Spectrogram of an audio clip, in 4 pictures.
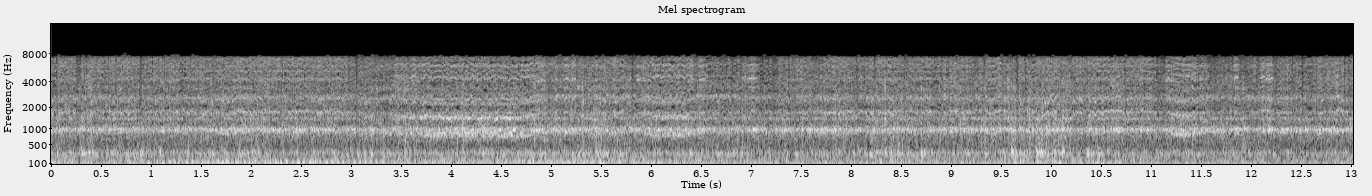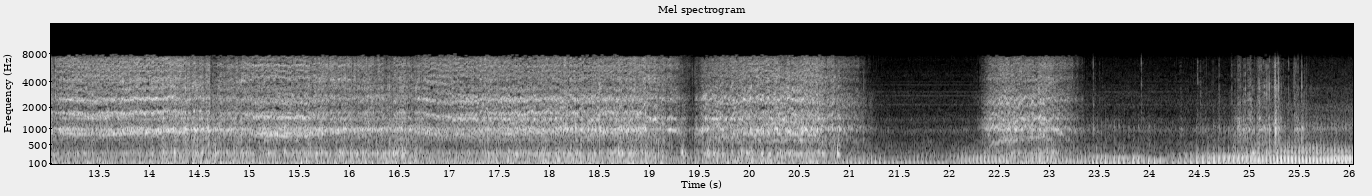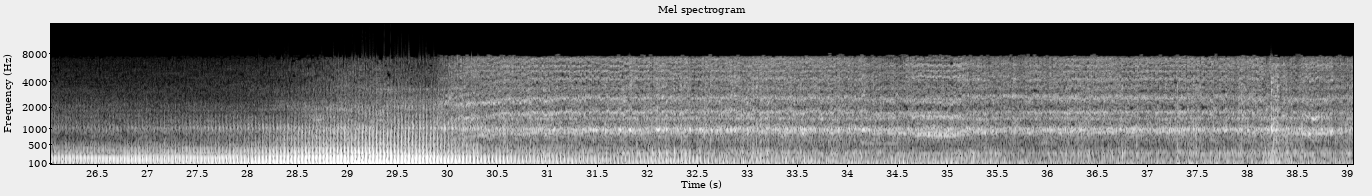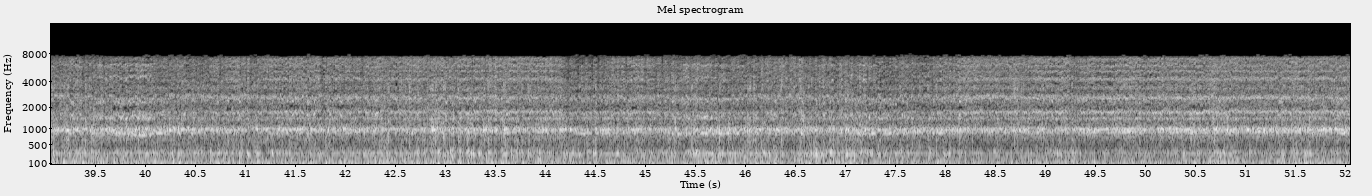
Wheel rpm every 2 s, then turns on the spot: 230, 230, 220, 230, 230, 230, 230, 220, 210, 150, 90, 40, 10, 0, 20, 200, 230, 220, 240, 220, 230, 230, 220, 220, 230, 230.
22-26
